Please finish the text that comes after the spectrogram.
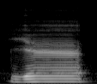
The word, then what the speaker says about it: ي: е Нет надо обозначить её мягкость и произнести Ja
